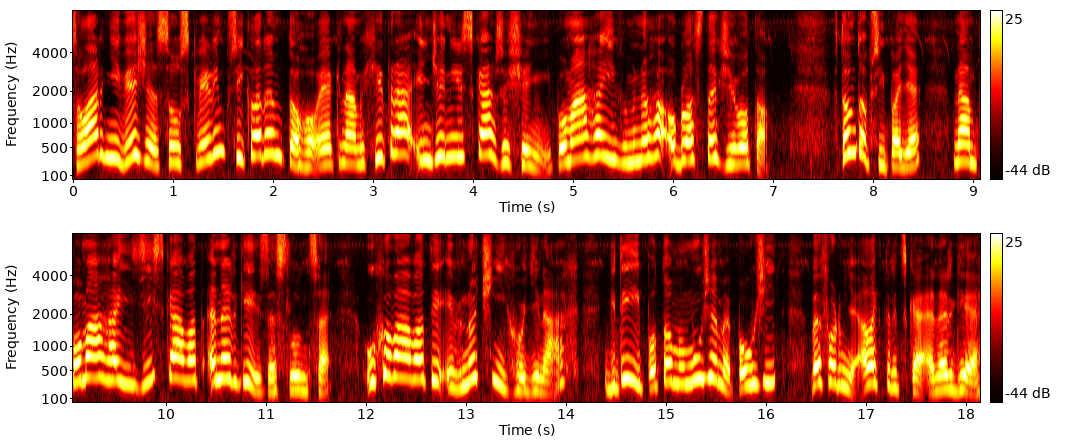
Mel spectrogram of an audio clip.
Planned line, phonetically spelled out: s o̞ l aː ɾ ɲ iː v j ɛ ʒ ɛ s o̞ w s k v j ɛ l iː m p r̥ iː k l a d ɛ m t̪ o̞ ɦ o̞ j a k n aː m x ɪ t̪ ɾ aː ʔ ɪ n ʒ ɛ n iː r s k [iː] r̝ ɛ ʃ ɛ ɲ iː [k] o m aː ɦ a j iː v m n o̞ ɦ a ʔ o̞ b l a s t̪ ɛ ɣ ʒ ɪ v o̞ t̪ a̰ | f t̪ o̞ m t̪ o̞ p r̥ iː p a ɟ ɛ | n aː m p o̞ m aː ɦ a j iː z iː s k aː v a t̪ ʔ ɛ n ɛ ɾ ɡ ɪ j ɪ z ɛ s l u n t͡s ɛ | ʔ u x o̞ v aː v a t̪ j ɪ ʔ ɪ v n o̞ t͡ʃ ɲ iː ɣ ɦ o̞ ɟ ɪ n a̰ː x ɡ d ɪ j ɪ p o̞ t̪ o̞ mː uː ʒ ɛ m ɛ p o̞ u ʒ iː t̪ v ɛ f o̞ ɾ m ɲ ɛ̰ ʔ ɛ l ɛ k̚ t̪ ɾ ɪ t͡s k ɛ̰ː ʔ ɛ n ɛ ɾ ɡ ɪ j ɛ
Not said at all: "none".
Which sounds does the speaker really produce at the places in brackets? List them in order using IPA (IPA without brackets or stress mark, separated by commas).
aː, p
